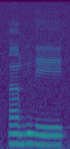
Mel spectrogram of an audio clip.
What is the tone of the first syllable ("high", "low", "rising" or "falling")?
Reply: high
